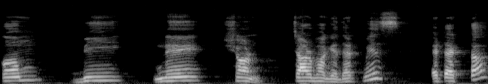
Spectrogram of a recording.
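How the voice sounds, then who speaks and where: A man with a high voice teaches a spoken lesson to his viewers. He slips English phrases into his sentences and drags each example word out slowly so it can be heard part by part. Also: lively intonation, faint music behind. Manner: slow drawn-out word demonstrations; mixes English phrases into speech.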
